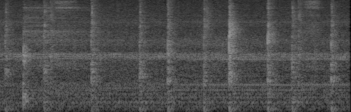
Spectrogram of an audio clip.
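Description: A string of light, sharp clicks at uneven spacing, about three a second, over a steady background hum.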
